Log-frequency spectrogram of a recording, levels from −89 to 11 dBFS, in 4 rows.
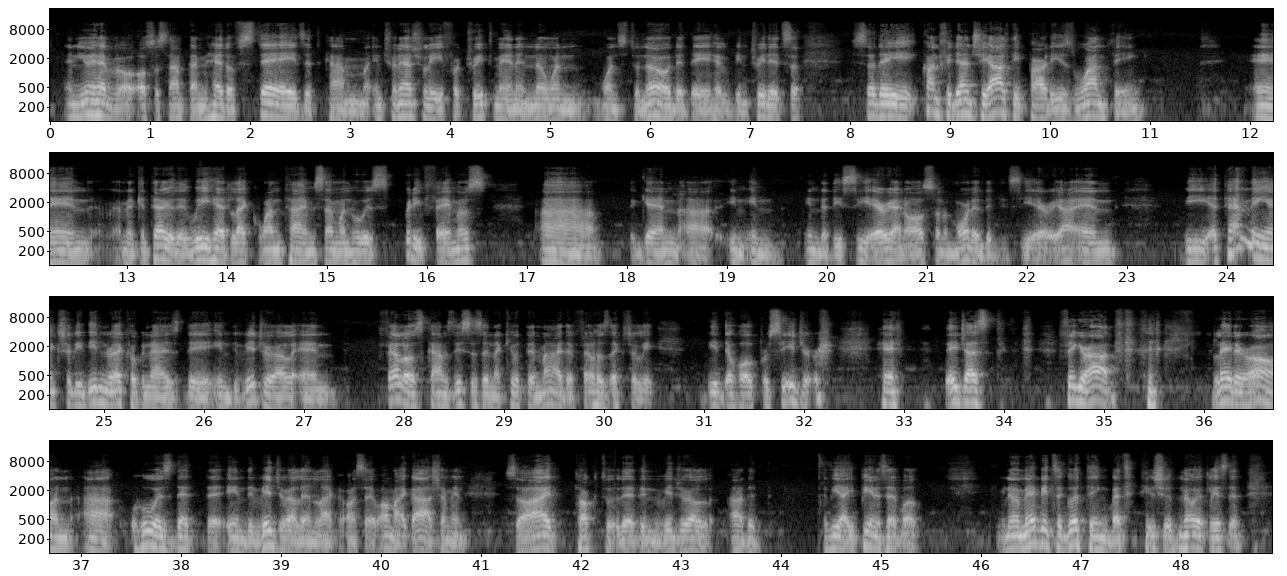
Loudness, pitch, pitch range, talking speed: -20 LUFS, 100 Hz, 95-115 Hz, 170 wpm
